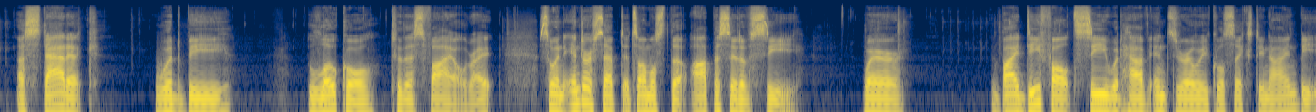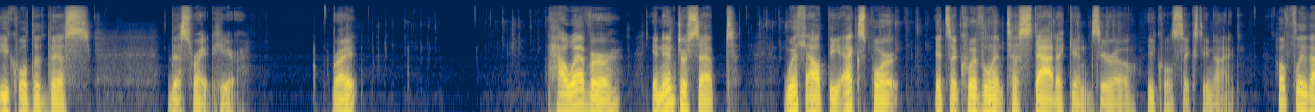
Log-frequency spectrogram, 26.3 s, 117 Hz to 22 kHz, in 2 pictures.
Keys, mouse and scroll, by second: 0.0 ctrl+p, 0.6 ctrl+space, 0.9 ctrl+alt+f, 5.1 ctrl+g, 5.4 ctrl+n, 5.5 ctrl+n, 5.8 ctrl+p, 6.0 ctrl+p, 8.7 ctrl+space, 8.7 ctrl+a, 9.0 ctrl+w, 9.4 ctrl+n, 9.5 ctrl+n, 9.7 ctrl+p, 9.8 ctrl+p, 9.9 ctrl+space, 10.0 ctrl+e, 10.1 ctrl+g, 10.6 ctrl+s, 12.0 click, 12.9 click, 13.6 click, 16.6 click, 17.2 ctrl+a, 17.3 ctrl+p, 17.5 ctrl+p, 18.3 ctrl+s, 18.4 ctrl+n, 18.6 ctrl+n, 19.9 alt+d, 20.8 ctrl+d, 20.8 ctrl+p, 21.0 ctrl+p, 21.5-22.6 typing, 22.7 ctrl+e, 22.8 ctrl+n, 22.9 ctrl+n, 23.0 ctrl+e, 23.0 ctrl+g, 23.2 ctrl+p, 23.3 ctrl+p, 23.4 ctrl+a, 23.5 ctrl+space, 23.6 ctrl+e, 23.6 ctrl+g, 23.7 ctrl+n, 23.9 ctrl+e, 24.3 ctrl+s, 25.0 click, 25.1 click, 25.6 click, 25.9 click.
